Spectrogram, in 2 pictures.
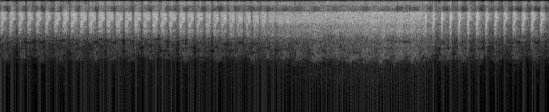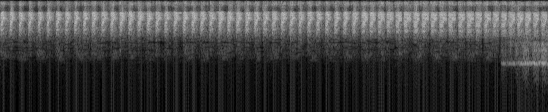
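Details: Male cicada, the chicharra or cigarra, known in Náhuatl as chikilichi, said to foretell rain during the warm season; steady high rasping drone made of fast regular pulses, easing briefly then resuming, ending with a faint clear tone.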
